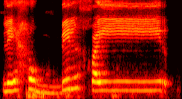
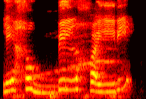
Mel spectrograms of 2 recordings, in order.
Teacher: मदलीन आरिज हो रही है और 3 फिंगर स्ट्रेच होगा वक्फन की सूरत में, लेकिन जब कंप्लीट पढ़ेंगे तो हम इसको खींचेंगे नहीं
